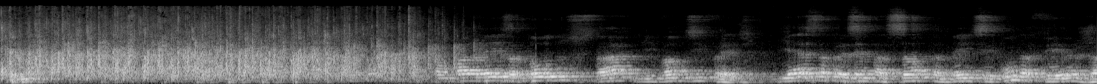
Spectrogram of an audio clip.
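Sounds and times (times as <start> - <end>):
group of people applauding: 0.0 - 5.0
speech: 4.8 - 10.9.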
